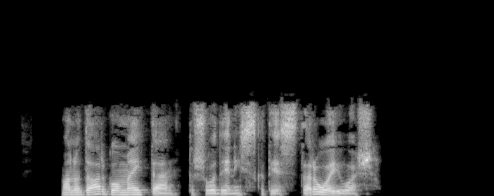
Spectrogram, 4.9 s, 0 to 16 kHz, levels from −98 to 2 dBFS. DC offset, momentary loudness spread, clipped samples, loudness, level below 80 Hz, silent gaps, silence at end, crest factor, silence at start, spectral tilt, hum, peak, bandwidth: under 0.1%; 5 LU; under 0.1%; -16 LUFS; -60 dBFS; 1.81-1.89 s; 1.2 s; 16 dB; 0.6 s; -3 dB/octave; none; 0 dBFS; 8 kHz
